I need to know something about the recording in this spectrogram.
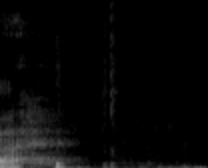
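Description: Faint clicks from working a computer: one sharper click about half a second in, then a few lighter ones around a second in.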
